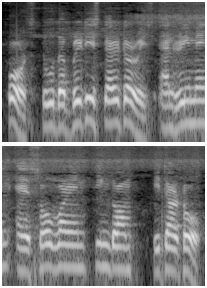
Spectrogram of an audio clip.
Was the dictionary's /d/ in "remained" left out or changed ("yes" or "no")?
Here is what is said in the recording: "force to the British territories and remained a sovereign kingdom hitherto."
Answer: yes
